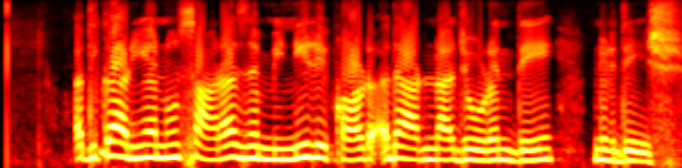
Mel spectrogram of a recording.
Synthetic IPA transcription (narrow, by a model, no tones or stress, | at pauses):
əd̪ʱɪkaːɾijãːnũːsaːɾaːzəmiːniːɾeːkɔːɾɖə̰d̪aːɾnaːld͡ʒoːɽənd̪eːnɪɾd̪eːʃ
